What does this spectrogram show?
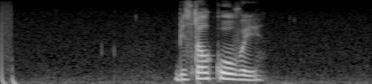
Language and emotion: Russian, angry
